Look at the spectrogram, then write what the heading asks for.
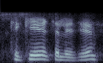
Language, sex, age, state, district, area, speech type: Maithili, male, 30-45, Bihar, Purnia, rural, conversation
